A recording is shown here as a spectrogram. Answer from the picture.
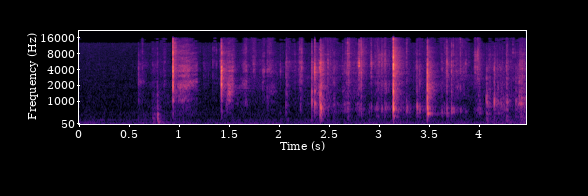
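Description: Paint containers being handled: irregular clicks and rustling, starting about half a second in.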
